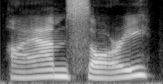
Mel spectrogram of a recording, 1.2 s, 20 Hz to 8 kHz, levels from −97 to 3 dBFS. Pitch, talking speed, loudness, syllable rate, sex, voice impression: 195 Hz, 145 wpm, -15 LUFS, 3.9 syllables/s, female, feminine, adult-like, slightly powerful, intellectual, strict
